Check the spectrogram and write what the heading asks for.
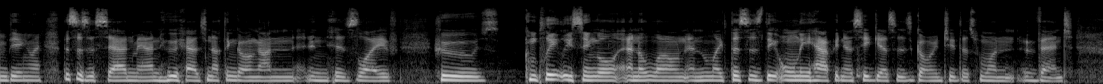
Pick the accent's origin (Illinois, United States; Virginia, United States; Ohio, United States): Illinois, United States; way to go, Illinois, for go breeding Chicago. Serial killers. My home state.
